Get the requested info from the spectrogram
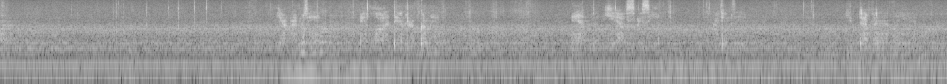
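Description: Soft whispering in a few short phrases, with a couple of light clicks, over a steady low hum.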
